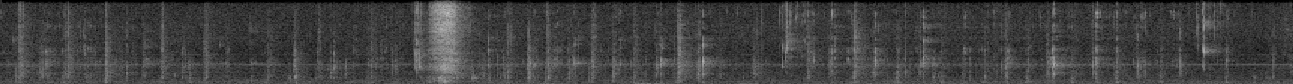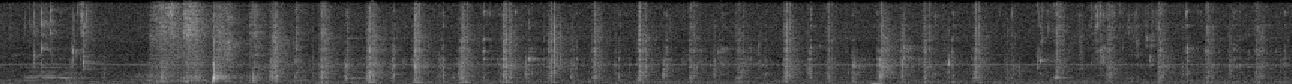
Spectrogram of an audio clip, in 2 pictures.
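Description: Close-up mouth sounds of a person eating thin wheat noodles and stir-fried webfoot octopus and pork belly: wet chewing with many small clicks, and two louder bursts, about four seconds in and about fifteen seconds in.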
